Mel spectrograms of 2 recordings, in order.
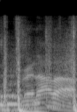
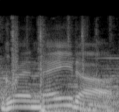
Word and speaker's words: Grenada: So, today, like we German say, we are in Granada, but I heard in English it's called Grenada. Say it right. Grenada. Say it right. That's right. There we go. It's not granada.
